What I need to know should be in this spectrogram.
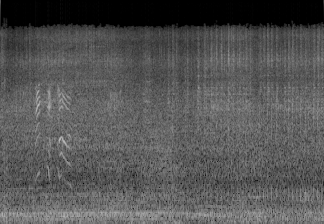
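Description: Scooter engines buzz and putter steadily close by.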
